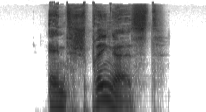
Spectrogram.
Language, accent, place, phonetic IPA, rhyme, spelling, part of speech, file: German, Germany, Berlin, [ɛntˈʃpʁɪŋəst], -ɪŋəst, entspringest, verb, De-entspringest.ogg
- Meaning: second-person singular subjunctive I of entspringen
